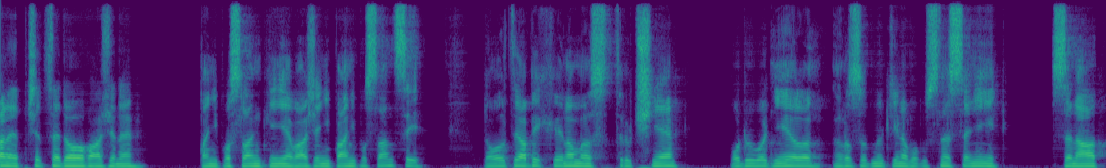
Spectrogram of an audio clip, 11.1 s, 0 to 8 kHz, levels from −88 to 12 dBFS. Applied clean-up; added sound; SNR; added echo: neural mask model DeepFilterNet 3.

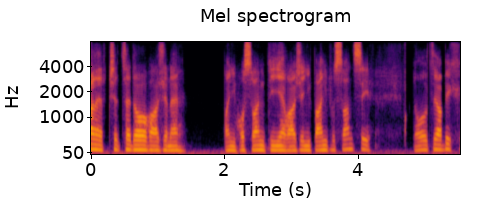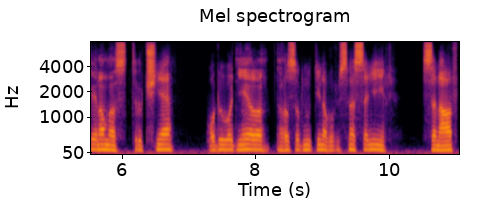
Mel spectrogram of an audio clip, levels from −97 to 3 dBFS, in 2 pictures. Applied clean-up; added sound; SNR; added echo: neural diffusion model UNIVERSE++.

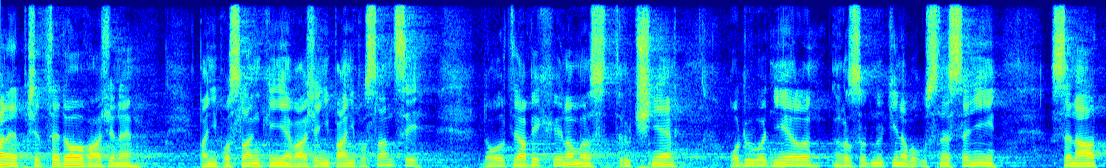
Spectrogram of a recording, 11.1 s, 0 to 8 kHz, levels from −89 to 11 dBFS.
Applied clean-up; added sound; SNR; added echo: none; none; none; none.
